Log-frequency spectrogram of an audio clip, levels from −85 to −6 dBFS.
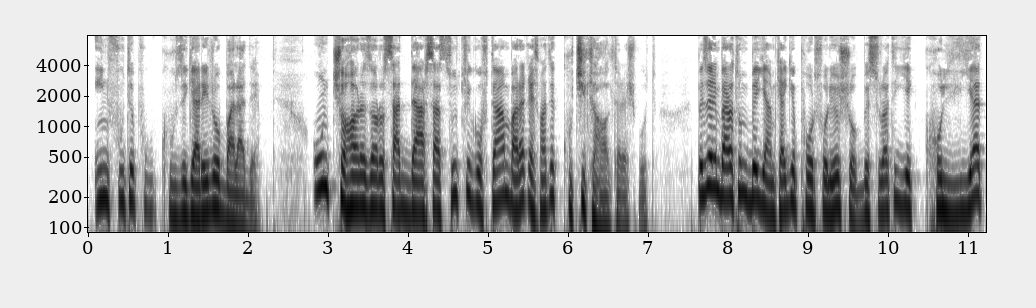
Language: Persian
